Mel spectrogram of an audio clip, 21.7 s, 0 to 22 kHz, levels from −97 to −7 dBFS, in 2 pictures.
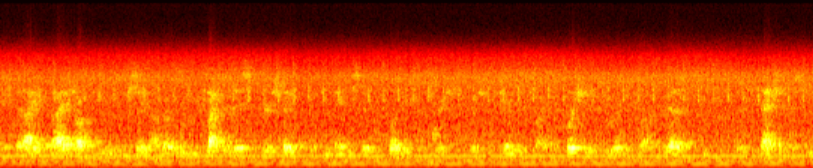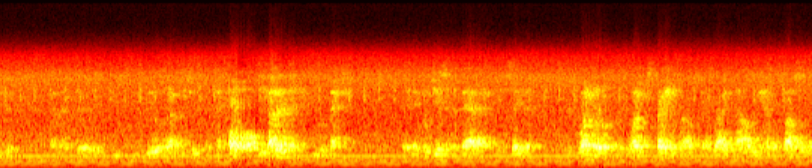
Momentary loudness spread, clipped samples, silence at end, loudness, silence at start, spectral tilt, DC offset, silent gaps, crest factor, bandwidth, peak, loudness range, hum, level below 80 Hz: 12 LU; under 0.1%; 0 s; -23 LUFS; 0 s; -4.5 dB/octave; under 0.1%; none; 18 dB; 8.8 kHz; -4 dBFS; 7 LU; 60 Hz at -50 dBFS; -60 dBFS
